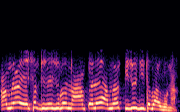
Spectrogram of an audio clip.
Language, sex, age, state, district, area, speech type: Bengali, female, 18-30, West Bengal, Uttar Dinajpur, urban, conversation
